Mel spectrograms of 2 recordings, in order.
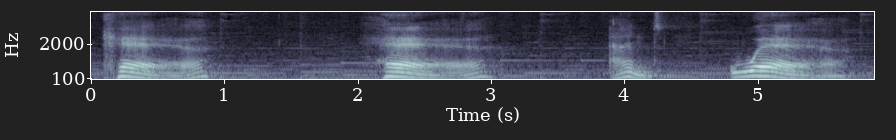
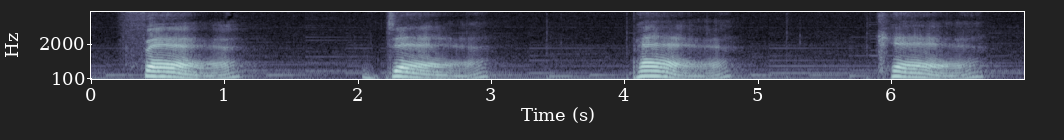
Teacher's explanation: the word this is because they combine two vowel sounds so when you say the air sound your mouth will start on the position of the egg sound and finish on the position of the earth sound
